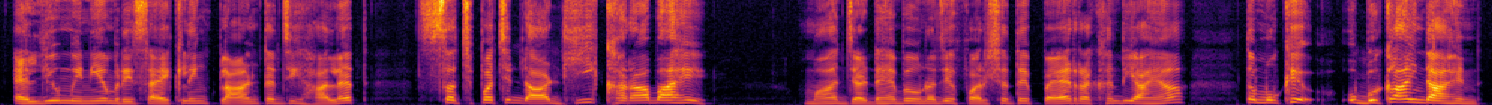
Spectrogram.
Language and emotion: Sindhi, disgusted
